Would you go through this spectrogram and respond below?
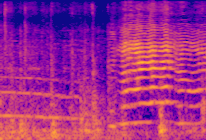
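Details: Young Boer-cross goat kids, sired by a fullblood Boer buck out of upgraded does, kept on a farm. Low murmuring at first, then a loud, strongly harmonic, wavering bleat rises and holds for over half a second. Faint rustling sits underneath.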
